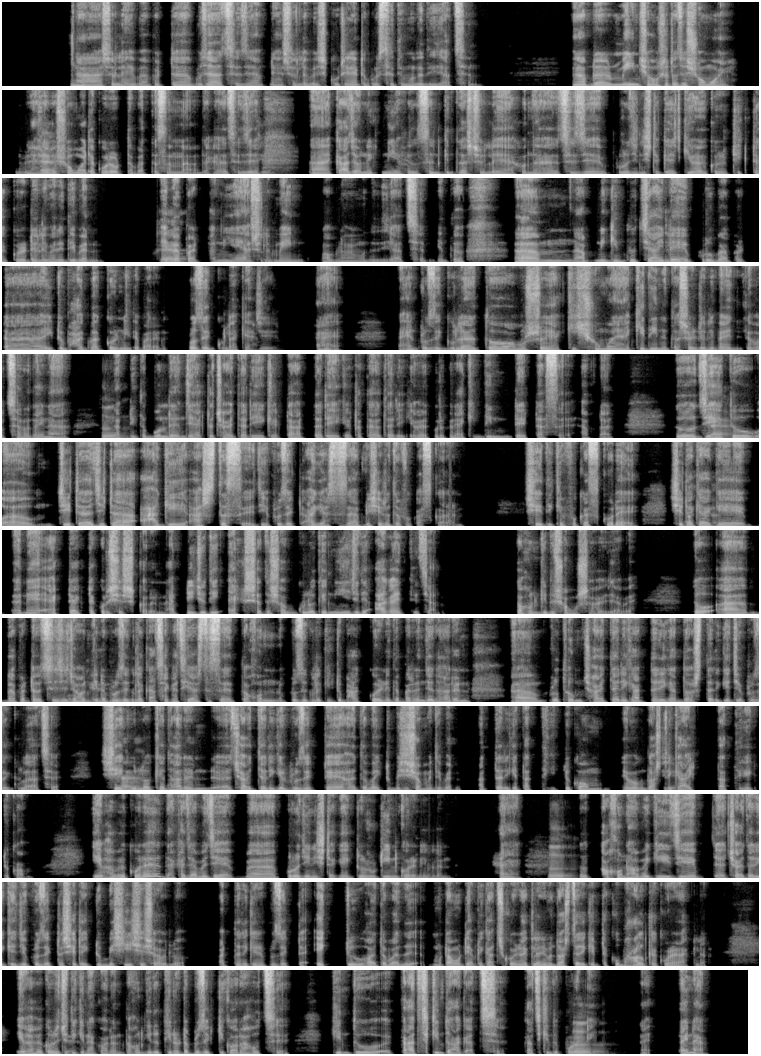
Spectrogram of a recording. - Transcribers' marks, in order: other background noise; tapping
- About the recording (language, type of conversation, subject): Bengali, advice, আমি অনেক প্রজেক্ট শুরু করি, কিন্তু কোনোটাই শেষ করতে পারি না—এর কারণ কী?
